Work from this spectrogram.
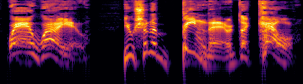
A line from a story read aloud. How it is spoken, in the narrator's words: he roared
